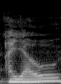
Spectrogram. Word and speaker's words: Hayao: Je prononce bien Hayao, c'est... – Oui, tout à fait.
